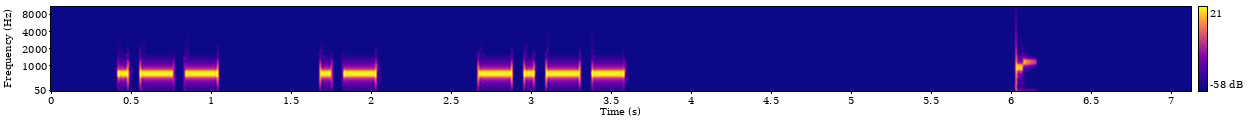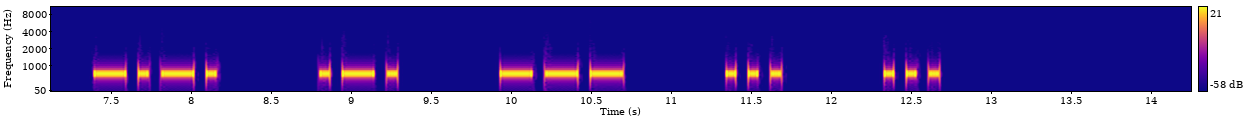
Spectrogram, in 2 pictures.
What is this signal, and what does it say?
Morse code, heard as a keyed tone, about 17 wpm, spaced as for 10 wpm, 700 Hz. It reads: WAY CROSS
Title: 3x Character Spacing - Top 300 Words - 17wpm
